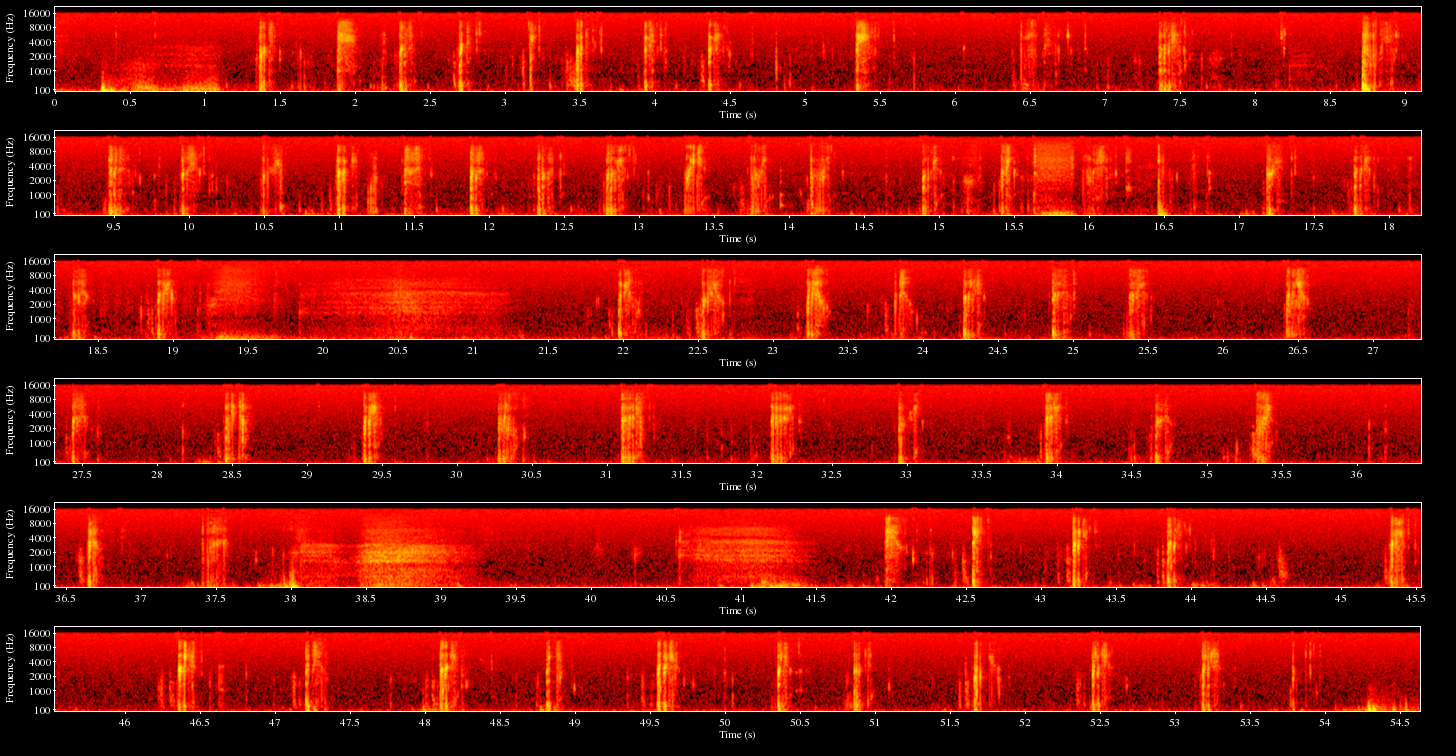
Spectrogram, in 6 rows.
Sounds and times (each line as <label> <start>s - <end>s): occasional breath 0.0s - 1.2s
wet, ploppy squishy noises with my mouth 1.2s - 19.8s
occasional breath 7.6s - 8.6s
occasional breath 15.6s - 16.6s
occasional breath 19.2s - 21.4s
wet, ploppy squishy noises with my mouth 21.7s - 25.6s
wet, ploppy squishy noises with my mouth 26.3s - 38.2s
occasional breath 37.9s - 39.4s
wet, ploppy squishy noises with my mouth 40.1s - 54.1s
occasional breath 40.6s - 41.6s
